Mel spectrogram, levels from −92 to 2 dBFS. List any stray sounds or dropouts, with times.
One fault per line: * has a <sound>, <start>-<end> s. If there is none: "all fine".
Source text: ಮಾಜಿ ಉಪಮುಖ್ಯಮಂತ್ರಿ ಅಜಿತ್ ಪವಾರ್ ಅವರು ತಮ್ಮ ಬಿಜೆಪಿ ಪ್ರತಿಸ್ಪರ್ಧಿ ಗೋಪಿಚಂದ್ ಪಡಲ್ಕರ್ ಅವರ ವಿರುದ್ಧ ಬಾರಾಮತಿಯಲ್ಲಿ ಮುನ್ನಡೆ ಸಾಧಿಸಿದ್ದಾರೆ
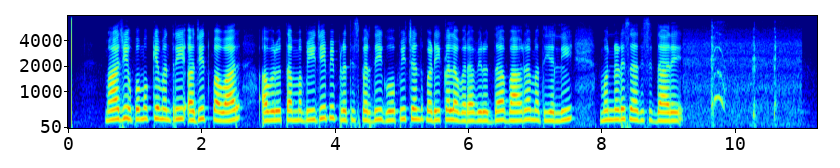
* has a cough, 9.6-10.9 s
